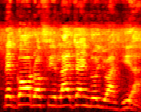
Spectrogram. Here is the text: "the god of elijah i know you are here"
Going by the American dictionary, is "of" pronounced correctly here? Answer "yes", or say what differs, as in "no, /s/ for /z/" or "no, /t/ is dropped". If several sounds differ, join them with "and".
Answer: no, /f/ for /v/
